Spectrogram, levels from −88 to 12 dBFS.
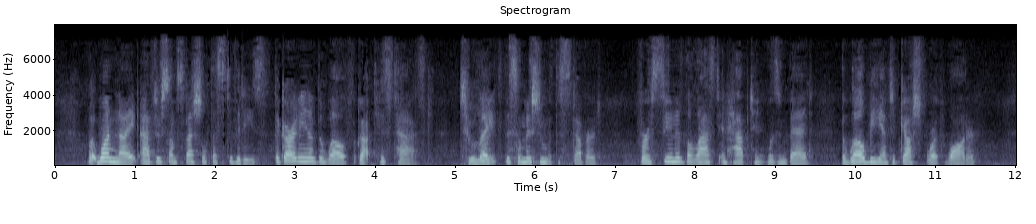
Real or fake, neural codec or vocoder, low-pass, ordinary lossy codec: fake; codec, 16 kHz, 1.1 kbps, Voila-Tokenizer; 7.2 kHz; AAC, 32 kbps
